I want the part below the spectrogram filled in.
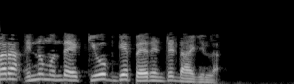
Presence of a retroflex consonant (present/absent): present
